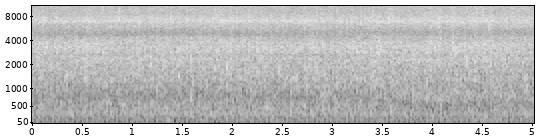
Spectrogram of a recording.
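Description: A three-cylinder diesel engine driving a water pump runs at a constant steady drone, loud and close with a low rumbling throb and no talking.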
